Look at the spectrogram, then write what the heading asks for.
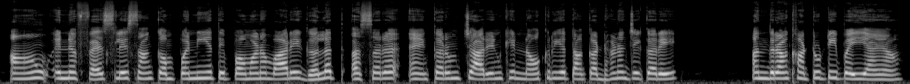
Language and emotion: Sindhi, sad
